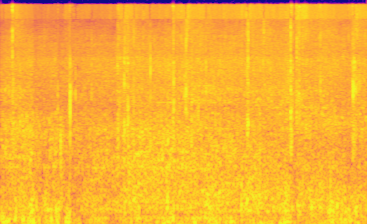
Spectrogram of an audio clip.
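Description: Strong wind buffets the microphone in a steady, loud roar with low rumbling gusts, alongside the wash of open water.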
